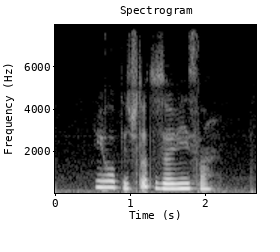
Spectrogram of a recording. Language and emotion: Russian, sad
